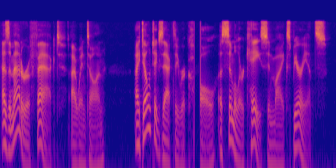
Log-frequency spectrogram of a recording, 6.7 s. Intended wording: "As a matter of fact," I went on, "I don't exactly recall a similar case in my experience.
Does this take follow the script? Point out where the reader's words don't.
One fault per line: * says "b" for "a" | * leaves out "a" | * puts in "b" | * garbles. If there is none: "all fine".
all fine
